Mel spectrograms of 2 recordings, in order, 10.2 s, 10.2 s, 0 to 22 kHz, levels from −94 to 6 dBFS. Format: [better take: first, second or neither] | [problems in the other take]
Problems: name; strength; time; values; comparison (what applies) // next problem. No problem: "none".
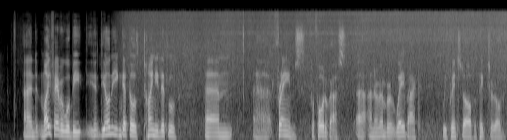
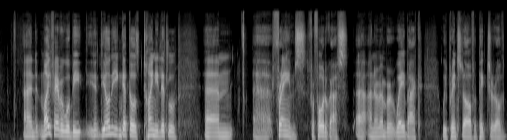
second | hiss; loud; from 2.5 s on; 8 dB below the speech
